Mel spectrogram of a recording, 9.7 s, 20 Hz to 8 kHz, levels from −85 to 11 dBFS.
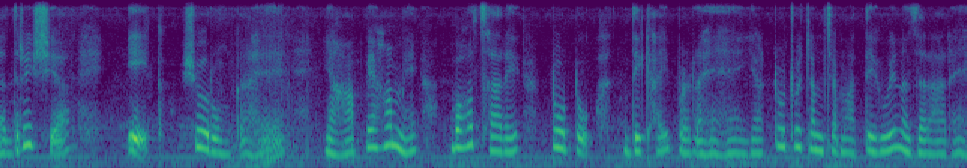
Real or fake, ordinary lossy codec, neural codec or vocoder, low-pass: real; Opus, 32 kbps; none; 7.2 kHz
